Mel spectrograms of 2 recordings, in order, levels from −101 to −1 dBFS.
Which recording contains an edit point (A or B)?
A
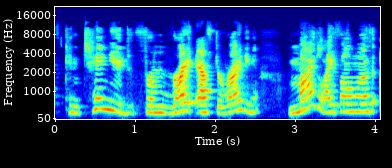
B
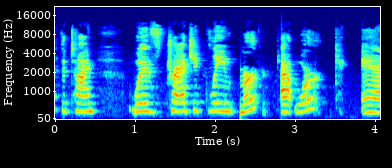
B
